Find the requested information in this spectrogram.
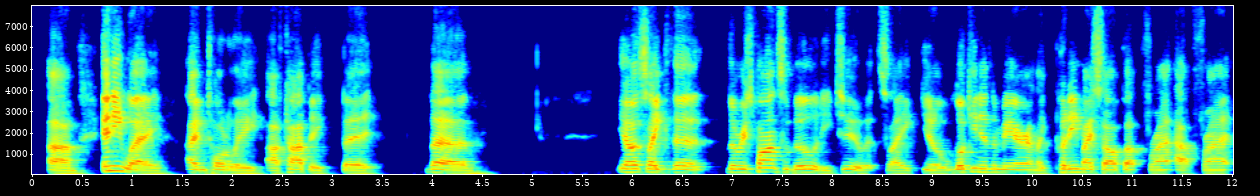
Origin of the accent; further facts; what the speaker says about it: rural Iowa, United States; I grew up in rural Iowa.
